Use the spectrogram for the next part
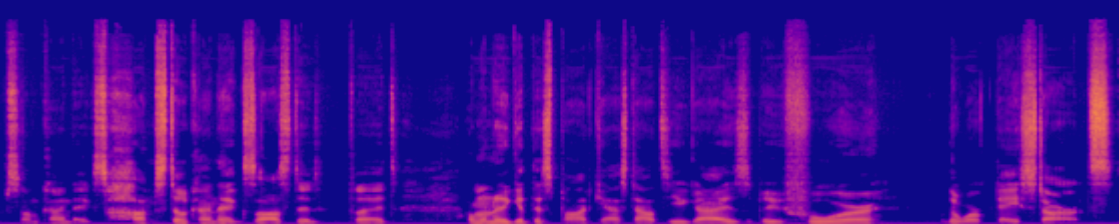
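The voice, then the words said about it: Hoarse, just-woken-up voice. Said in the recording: “Don't mind the sound of my voice because I'm a little bit hoarse because of, you know, just waking up”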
